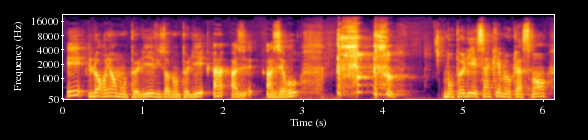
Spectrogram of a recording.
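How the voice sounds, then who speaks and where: A man's voice: on the high side, animated, normal speed. A man in his thirties hosting a football fan video, talking casually in a subdued, grieving way that turns into indignant ranting. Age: 30s. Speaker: football fan channel host. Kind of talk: casual vlog monologue.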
